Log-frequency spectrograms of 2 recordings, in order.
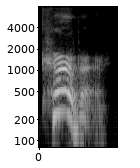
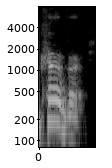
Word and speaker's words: Koerber: last name is pronounced kerber and this is okay herbert like yeah like gerber baby food kerber and the reason i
